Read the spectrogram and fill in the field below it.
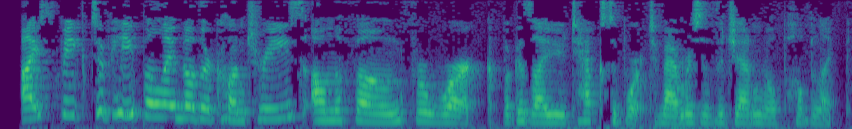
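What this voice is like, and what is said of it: Irish accent. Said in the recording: “oh, your accent is so cute. I love your accent. Are you from Ireland? And I'm like, yes.”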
